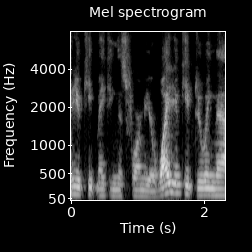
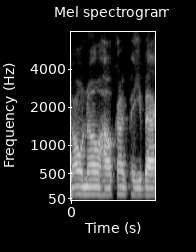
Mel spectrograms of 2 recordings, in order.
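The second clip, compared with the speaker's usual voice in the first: mock panicked freaking out. Describing how a man does not react to a favor, acting it out: mock freaking out. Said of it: "He's not freaking out about it and saying".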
